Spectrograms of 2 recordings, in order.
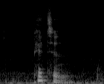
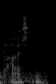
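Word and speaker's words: Peighton: Google says Pitten.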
